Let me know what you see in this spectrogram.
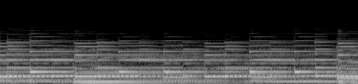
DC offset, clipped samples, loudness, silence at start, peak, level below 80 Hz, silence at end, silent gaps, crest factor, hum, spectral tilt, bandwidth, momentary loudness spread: under 0.1%; under 0.1%; -22 LUFS; 0 s; -8 dBFS; -34 dBFS; 0 s; none; 12 dB; none; -10.5 dB/octave; 5.4 kHz; 5 LU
